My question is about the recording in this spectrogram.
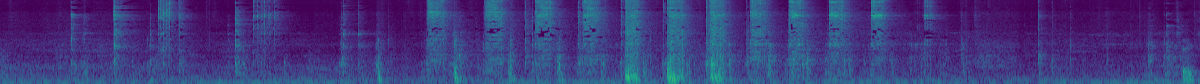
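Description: Half-inch wrench working the nuts off the seat's mounting fitting: a series of sharp clicks, scattered at first, then a steady run of about two a second from about four to nine seconds in.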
